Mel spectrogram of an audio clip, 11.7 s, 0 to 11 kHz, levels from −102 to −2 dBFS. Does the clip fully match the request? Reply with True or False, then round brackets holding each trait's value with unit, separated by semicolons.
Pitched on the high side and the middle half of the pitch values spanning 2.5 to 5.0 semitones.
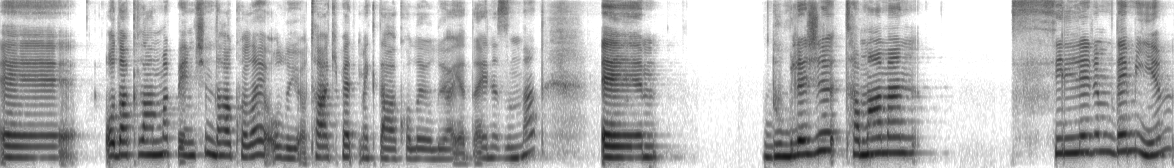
False (255 Hz; 5.6 semitones)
